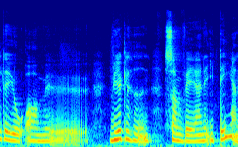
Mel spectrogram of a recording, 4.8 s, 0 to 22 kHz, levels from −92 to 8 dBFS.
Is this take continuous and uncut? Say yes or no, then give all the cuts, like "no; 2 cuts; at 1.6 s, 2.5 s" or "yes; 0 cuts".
yes; 0 cuts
